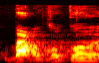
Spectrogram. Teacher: امین بعضکم، ضاد کو پر پڑھیں گے کیونکہ ضاد حروف مستعلیہ میں سے ہے۔ میم ساکن کے بعد یہاں پر با ہے، تو میم کو با سے ملا کر غنہ اخفا کے ساتھ پڑھیں گے، اس کو کہتے ہیں اخفاء شفوی۔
